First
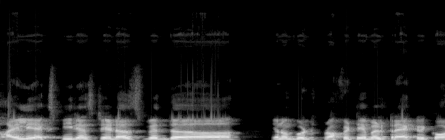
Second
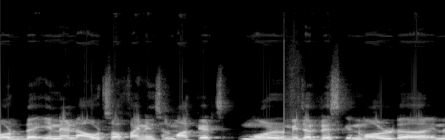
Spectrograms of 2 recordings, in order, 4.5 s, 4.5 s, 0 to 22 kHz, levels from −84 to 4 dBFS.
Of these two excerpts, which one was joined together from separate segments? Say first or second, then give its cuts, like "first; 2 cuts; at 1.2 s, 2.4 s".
second; 1 cut; at 2.8 s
